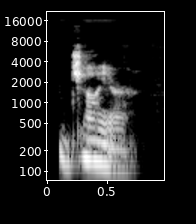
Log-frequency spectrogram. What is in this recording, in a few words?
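"gyre" British English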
